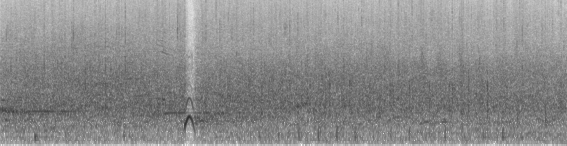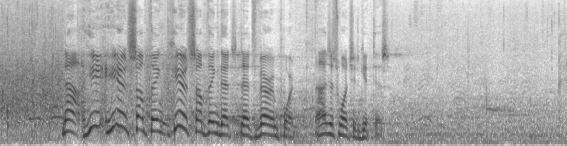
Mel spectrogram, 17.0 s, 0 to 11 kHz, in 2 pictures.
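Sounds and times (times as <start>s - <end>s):
congregation clapping and applauding: 0.0s - 12.0s
speech: 9.5s - 14.6s.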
